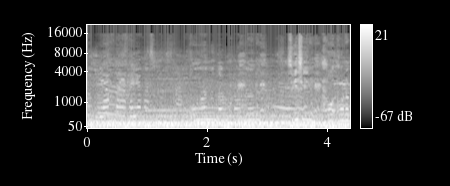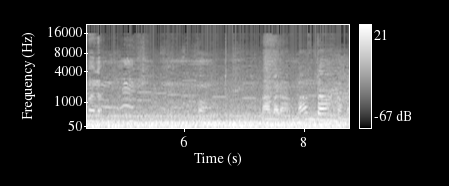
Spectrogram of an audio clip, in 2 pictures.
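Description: Steady low drone of an airliner cabin in flight, with high-pitched voices chattering and cooing over it.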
